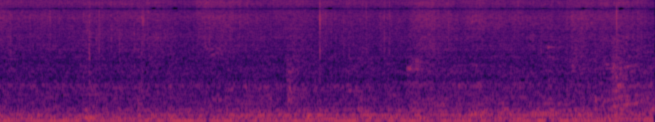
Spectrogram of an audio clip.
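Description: Beef sizzling on a wire-mesh grill over charcoal, a steady hiss with a few faint crackles.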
